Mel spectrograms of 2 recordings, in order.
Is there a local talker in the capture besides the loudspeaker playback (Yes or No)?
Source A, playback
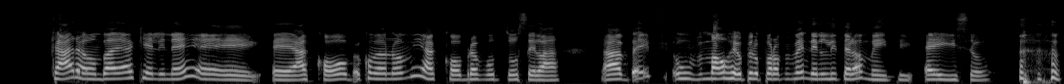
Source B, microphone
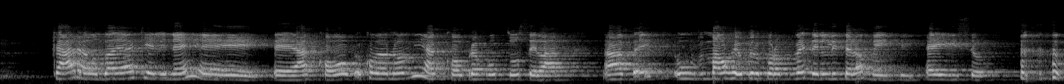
No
